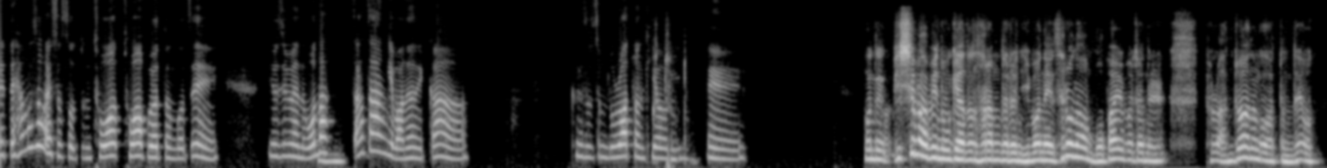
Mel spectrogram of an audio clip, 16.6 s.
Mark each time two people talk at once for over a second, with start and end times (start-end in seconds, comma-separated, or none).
none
